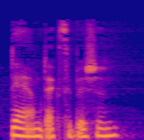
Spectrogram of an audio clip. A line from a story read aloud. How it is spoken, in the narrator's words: John muttered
